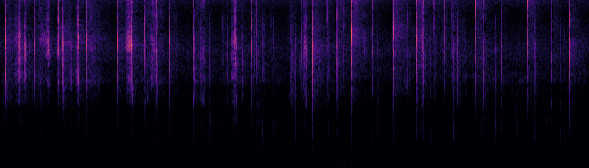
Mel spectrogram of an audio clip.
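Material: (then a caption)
Plastic. A handheld plastic TV remote with rubber buttons, hollow and lying on a fabric sofa, is tapped and scratched with long nails over its buttons and casing. About thirty quiet, sharp, bright clicks and scratchy ticks come in an uneven stream. Each is dry and dies at once, with almost no low end.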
